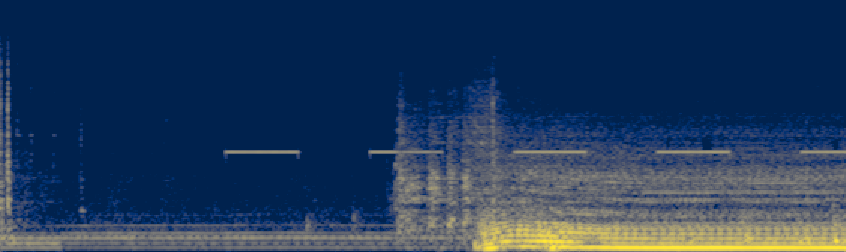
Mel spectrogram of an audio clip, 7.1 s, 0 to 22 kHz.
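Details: Scion tC 2AR-FE petrol engine after water pump replacement (bad pulley bearings) and new drive belt, coolant refilled: cranks, catches and settles to a smooth even idle with no bearing whine or growl; previous noise gone.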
